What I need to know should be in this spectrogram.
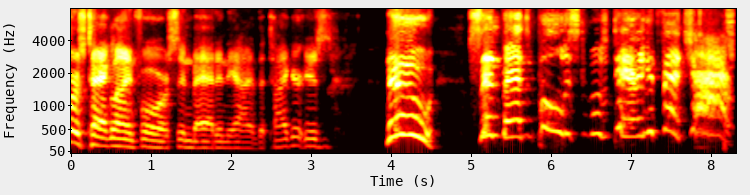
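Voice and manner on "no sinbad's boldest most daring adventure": very high, shrill, booming movie-trailer yell. Reading the first tagline for a movie aloud to the others; yelling a trailer tagline. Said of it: "if I keep yelling like that".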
